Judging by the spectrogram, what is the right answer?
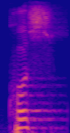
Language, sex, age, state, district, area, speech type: Hindi, male, 45-60, Rajasthan, Karauli, rural, read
